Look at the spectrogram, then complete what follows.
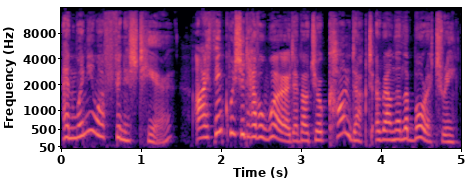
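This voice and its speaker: A stern female laboratory supervisor in a video game. Her high voice moves up and down a lot, curt and bossy, used to giving orders. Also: sing-song, fairly quick. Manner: curt, authoritative. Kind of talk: video game character acting.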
